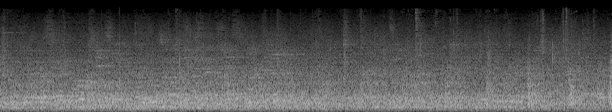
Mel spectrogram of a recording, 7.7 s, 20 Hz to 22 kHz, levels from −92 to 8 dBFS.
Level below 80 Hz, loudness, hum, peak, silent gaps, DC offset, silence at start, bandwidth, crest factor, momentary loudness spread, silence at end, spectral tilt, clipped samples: -56 dBFS; -26 LUFS; none; -10 dBFS; none; under 0.1%; 0 s; 16 kHz; 16 dB; 3 LU; 0 s; -6 dB/octave; under 0.1%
